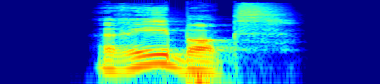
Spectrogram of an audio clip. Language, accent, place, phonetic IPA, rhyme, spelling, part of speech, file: German, Germany, Berlin, [ˈʁeːbɔks], -eːbɔks, Rehbocks, noun, De-Rehbocks.ogg
- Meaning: genitive singular of Rehbock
